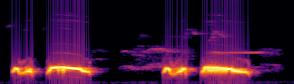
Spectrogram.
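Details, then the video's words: Spotted dove call meant to prompt other doves to answer: two soft, low coo phrases, each a brief opening note then a drawn-out, slightly falling hoot, clean and close. "Chim Cu Gáy Kích Nổi Cực Phê, Nghe là gáy theo liền"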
